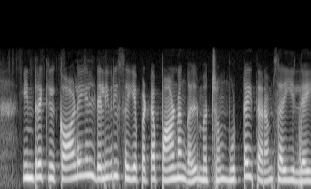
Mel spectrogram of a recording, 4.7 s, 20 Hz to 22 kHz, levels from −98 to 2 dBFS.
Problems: none marked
